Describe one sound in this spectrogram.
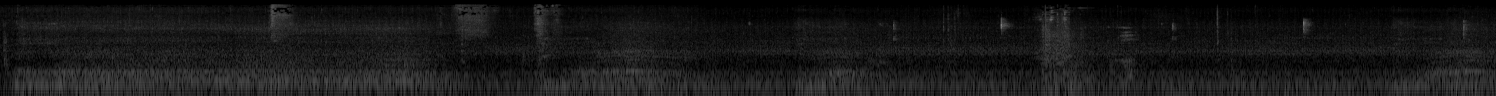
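A truck engine rumbles low and steady, rising and falling as the truck drives and reverses.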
